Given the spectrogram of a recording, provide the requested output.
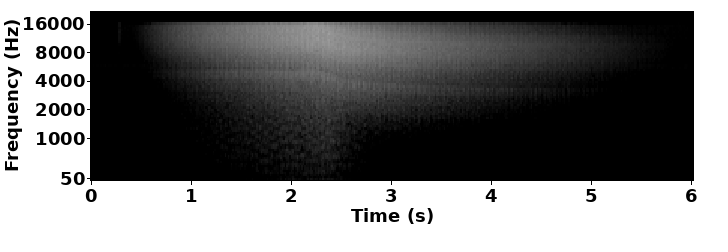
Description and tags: angry snake hiss pass long 2<CsG>
granular passby. Created using Alchemy synth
